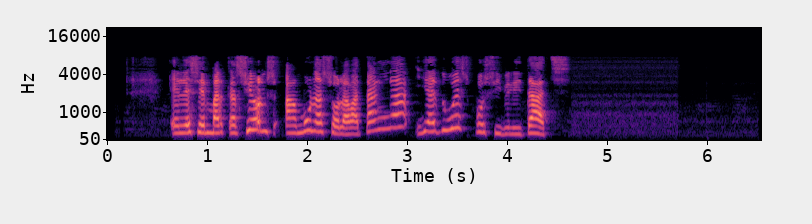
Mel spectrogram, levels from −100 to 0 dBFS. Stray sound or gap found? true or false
false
